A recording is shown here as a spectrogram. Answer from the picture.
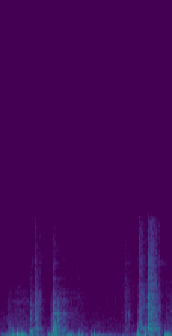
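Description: A few short clicks and knocks, the loudest near the end.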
